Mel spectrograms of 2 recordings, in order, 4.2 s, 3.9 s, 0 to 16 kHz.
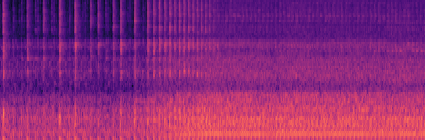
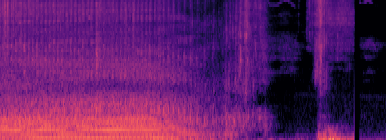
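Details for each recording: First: Toro Recycler 22-inch mower with a replacement Ready Start carburetor, restarted warm: ragged, stumbling run for a couple of seconds, then a steady drone; starts rich, a clean air filter shortens it. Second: Toro Recycler 22-inch mower with a replacement carburetor installed months earlier, cold start: runs steady and even, then winds down cleanly with no stumbling; it starts right away cold but runs rich and rough when restarted warm.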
